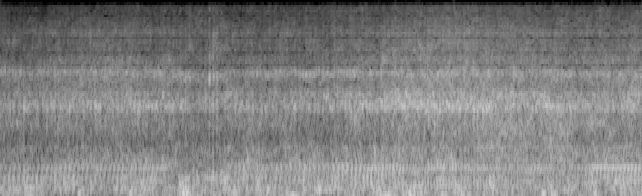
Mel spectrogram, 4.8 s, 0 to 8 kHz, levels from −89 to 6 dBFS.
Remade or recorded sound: remade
